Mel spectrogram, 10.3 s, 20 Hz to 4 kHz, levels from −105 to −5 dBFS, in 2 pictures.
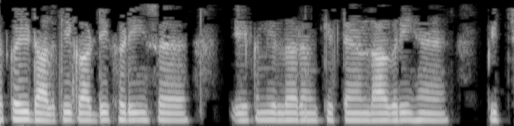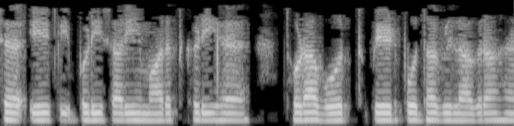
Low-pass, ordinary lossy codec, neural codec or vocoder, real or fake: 3.6 kHz; MP3, 16 kbps; none; real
